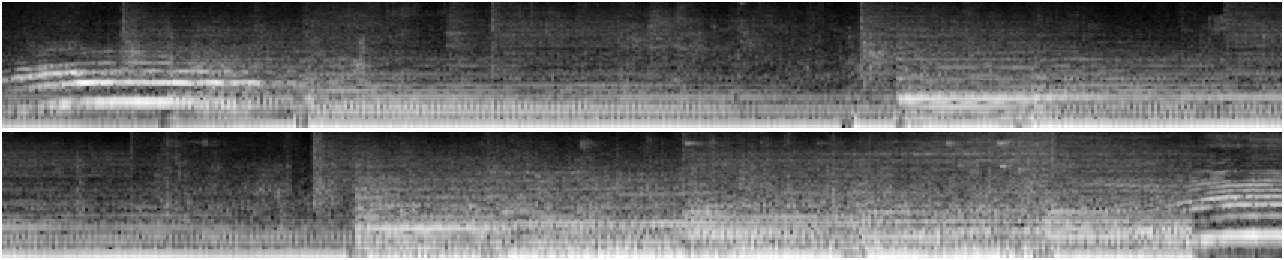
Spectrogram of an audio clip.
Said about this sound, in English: No dialogue in the trailer aside from what the cow says and the cow's chewing on grass.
